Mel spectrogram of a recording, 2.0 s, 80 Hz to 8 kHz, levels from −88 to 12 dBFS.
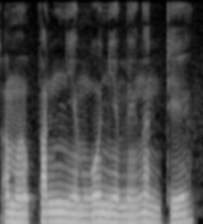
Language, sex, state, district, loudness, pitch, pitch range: Wancho, male, Arunachal Pradesh, Longding, -17 LUFS, 110 Hz, 105-115 Hz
